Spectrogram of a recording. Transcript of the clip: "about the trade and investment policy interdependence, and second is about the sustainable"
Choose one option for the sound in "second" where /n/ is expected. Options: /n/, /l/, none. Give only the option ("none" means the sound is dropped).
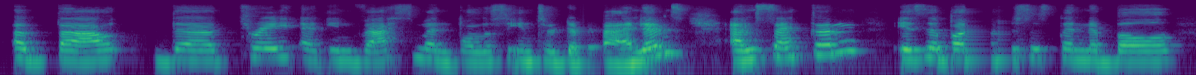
/n/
